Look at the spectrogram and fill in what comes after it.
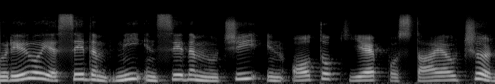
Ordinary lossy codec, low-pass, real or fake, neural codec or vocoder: none; 10.8 kHz; fake; codec, 24 kHz, 0.5 kbps, DualCodec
